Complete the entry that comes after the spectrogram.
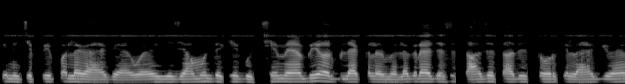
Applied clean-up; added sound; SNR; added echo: none; none; none; none.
